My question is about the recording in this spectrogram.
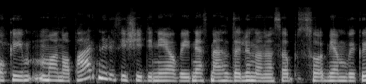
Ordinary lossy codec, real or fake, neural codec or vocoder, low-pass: Opus, 24 kbps; real; none; 14.4 kHz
